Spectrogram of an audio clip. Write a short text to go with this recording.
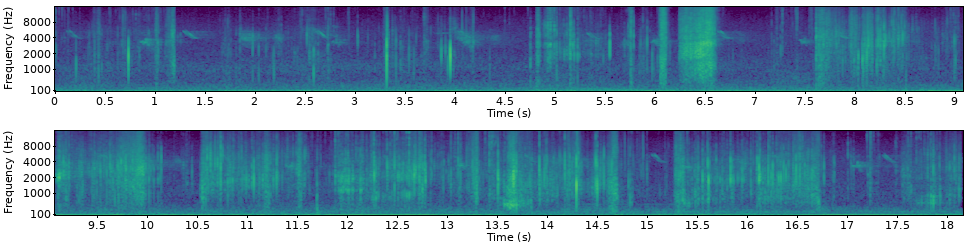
quiet ambience, very hot summer afternoon, walking over white sand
